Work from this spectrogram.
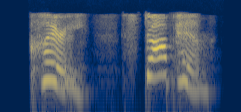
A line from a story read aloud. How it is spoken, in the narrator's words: he shouted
